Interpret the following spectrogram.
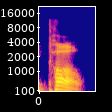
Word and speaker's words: Pau: Yeah, Pow. It might be Poe. Some pronounce it Poe. I'm sticking. No. Batman always Pow. Then we'll go with Pow.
